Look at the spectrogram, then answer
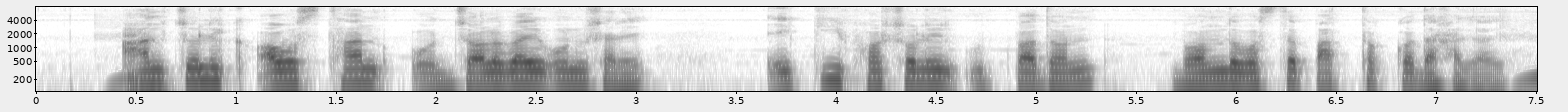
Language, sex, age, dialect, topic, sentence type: Bengali, male, 31-35, Northern/Varendri, agriculture, statement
